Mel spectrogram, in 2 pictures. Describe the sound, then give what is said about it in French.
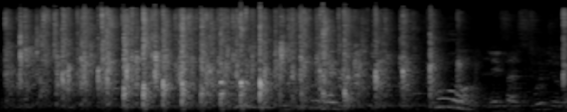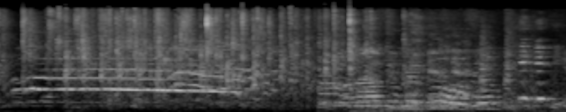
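An audience bursts into rapid, dense clapping for a few seconds during a game, to show they are against fast food, then it fades out and voices and crowd murmur take over, growing louder toward the end. “S'il vous plaît, je vais vous demander d'applaudir si vous, vous êtes contre les fast-food maintenant.”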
